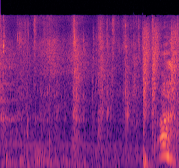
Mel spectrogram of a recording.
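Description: An apartment door being opened and a person stepping in: a few light clicks and footsteps, then a dull thump near the end, over quiet background music.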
